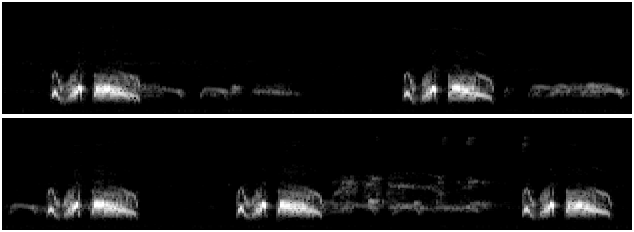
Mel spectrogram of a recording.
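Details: Trapping decoy spotted dove cooing steadily, five phrases roughly every two and a half to three seconds, each a quick double note and a long falling coo followed by soft muttered notes.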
